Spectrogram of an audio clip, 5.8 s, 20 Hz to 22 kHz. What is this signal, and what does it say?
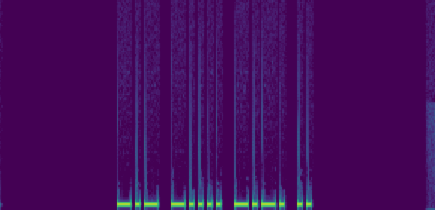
Morse code, heard as a keyed tone, about 23 wpm, 700 Hz. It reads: K6CI
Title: Speed Racing - USA 1x2 Call Signs 20wpm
